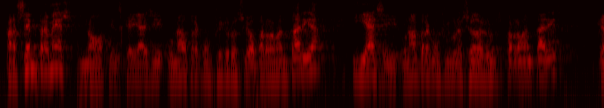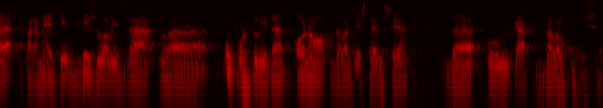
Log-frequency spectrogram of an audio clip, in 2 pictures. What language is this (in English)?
Catalan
